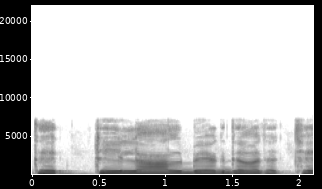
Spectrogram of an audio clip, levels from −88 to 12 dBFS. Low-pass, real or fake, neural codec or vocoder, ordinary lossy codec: 7.2 kHz; real; none; none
